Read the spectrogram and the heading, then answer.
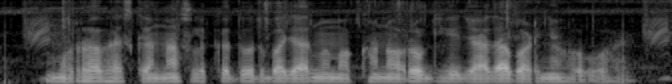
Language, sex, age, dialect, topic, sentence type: Magahi, male, 18-24, Southern, agriculture, statement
